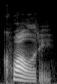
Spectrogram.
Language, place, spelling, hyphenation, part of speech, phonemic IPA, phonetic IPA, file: English, California, quality, qual‧i‧ty, noun, /ˈkwɑləti/, [ˈkʰwɑləɾi], En-us-quality.ogg
- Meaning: 1. The kind, condition, and/or the set of characteristics of something, as opposed to the quantity of something 2. A single trait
